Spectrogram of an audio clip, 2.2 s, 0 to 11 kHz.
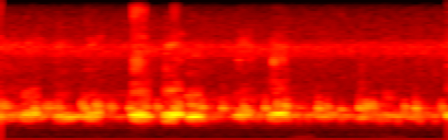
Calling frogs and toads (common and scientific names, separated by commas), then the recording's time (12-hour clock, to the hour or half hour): Bischoff's tree frog (Boana bischoffi), Leptodactylus latrans, Cochran's lime tree frog (Sphaenorhynchus surdus)
1am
